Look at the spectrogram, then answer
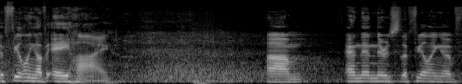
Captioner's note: laugh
